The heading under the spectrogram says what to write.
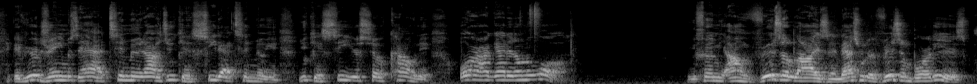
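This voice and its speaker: An American-accented man speaks at a fairly quick pace in a high voice with an animated tone. His pitch varies in an ordinary way, and audible room echo can be heard. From Cleveland, Ohio. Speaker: rapper and motivational vlogger. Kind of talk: motivational talk. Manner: casual, animated.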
